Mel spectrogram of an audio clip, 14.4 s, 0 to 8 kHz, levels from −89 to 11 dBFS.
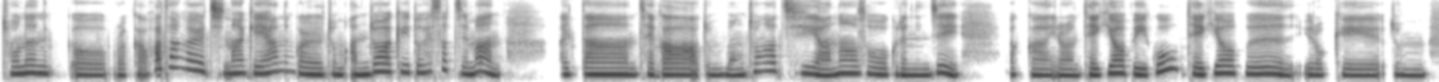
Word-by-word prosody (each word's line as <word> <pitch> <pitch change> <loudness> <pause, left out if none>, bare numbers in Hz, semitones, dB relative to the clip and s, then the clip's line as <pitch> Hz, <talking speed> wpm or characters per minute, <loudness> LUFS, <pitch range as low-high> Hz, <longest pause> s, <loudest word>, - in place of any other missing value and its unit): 저는 225 +1 0 0.2
어 180 -1 -2
뭐랄까 180 -1 -5
화장을 345 -8 0
진하게 220 0 +2
하는 275 +3 -3
걸 195 -4 +2
좀 190 -3 -1
안 190 0 +3
좋아하기도 260 -2 0
했었지만 220 - 0 0.6
일단 195 -1 +2
제가 185 -1 +1
좀 180 -1 -3
멍청하지 220 +3 -1
않아서 210 +2 +1
그랬는지 180 +2 +1 0.5
약간 180 -2 -2
이런 170 0 0
대기업이고 220 - +2
'대기업은 210 -2 +1
이렇게 180 -2 -2
좀 170 -3 -2
195 Hz, 245 characters per minute, -23 LUFS, 185-225 Hz, 0.6 s, 안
